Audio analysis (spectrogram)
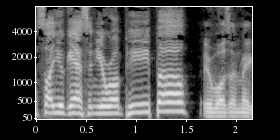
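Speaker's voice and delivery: Russian accent, pitched very high. Asked to try the bit in a Russian accent, the speaker does it: Russian accent. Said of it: "Try and do that in a Russian accent".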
